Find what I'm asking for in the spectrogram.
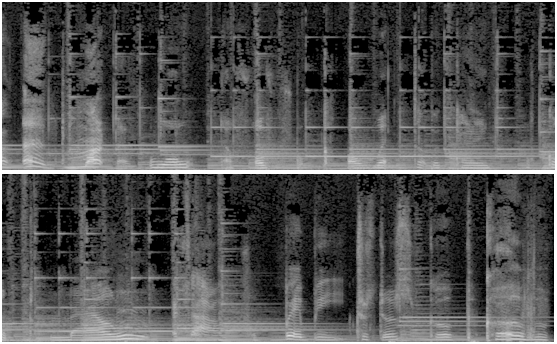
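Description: A child shrieks and wails in high, sliding bursts behind a steady layer of tinkling, bell-like tones, with several loud rising cries in the middle.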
